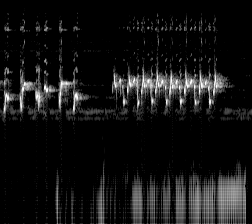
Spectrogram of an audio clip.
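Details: Yellow-vented bulbul (trucukan) in a long, lively song used as a lure to make other birds answer. Short bubbly chirps, then a fast run of rising and falling warbled notes, over a steady low hum.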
